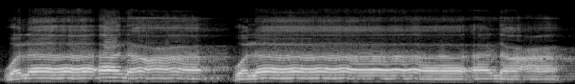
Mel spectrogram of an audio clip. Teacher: Lafaz ana dalam Al-Qur'an itu hendaknya nggak boleh dipanjangkan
